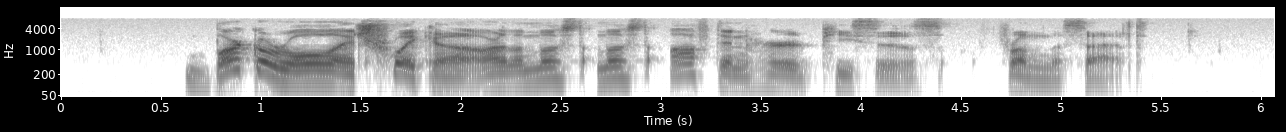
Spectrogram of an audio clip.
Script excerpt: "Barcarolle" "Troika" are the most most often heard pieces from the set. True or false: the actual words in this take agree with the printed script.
true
